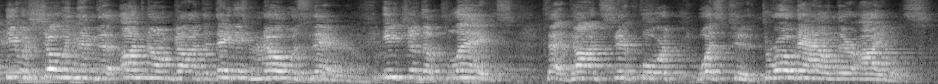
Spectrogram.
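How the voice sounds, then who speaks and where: High-voiced male preacher in an echoey church. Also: a bit bright. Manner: builds from measured reading to emphatic calls. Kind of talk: sermon. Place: church sanctuary. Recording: echoey church, mic far off, congregation responding.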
